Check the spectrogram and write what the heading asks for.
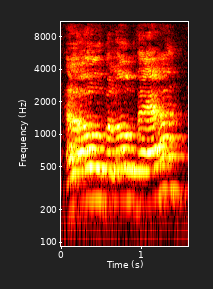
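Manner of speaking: loud, slow call down into the cutting. Retold or imitated. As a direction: hail someone far below, drawn out. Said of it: "did you not call out".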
